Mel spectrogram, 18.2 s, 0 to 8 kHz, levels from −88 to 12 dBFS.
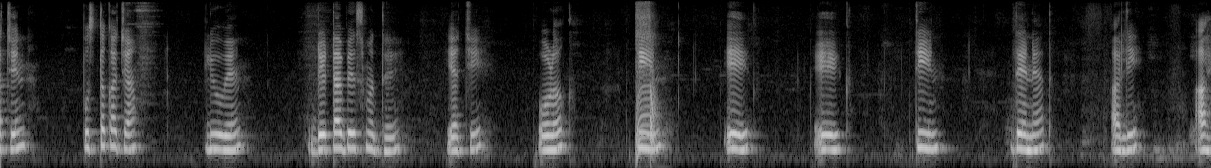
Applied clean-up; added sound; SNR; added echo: none; Drill; 4 dB; none.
